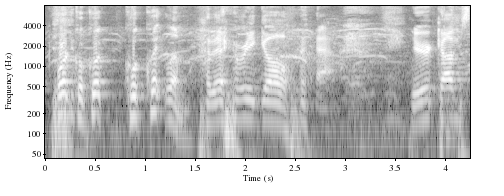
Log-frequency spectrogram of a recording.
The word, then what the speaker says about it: Coquitlam: Hometown of Port Coquitlam. Let me know if I pronounce that right. Port Coquitlam.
